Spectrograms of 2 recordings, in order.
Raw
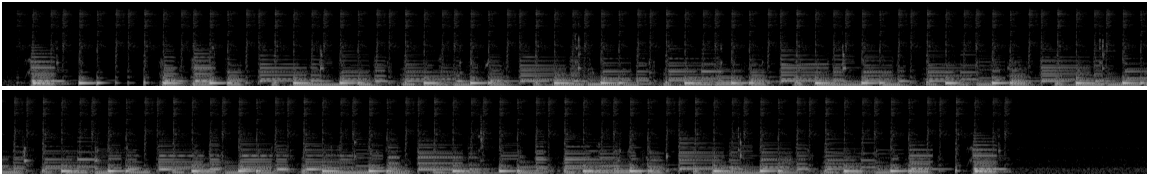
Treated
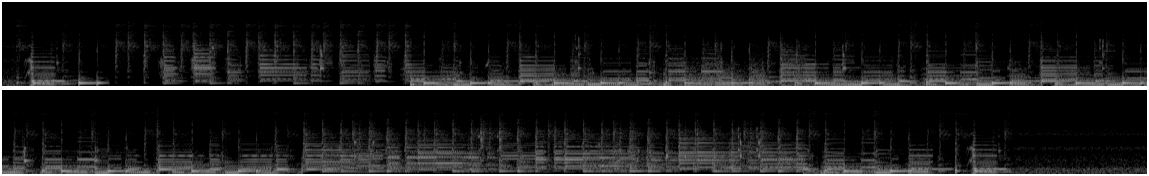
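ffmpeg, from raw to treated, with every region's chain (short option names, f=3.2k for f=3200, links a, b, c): -filter_complex "[0:a]asettb=1/sr,asplit=3[a][b][c];[a]atrim=end=1.074[d];[b]atrim=start=1.07:end=4.09,asetpts=PTS-STARTPTS,afade=t=in:d=0.004:c=qsin,afade=t=out:st=3.016:d=0.004:c=qsin,acrossover=split=6000[e][f];[f]acompressor=threshold=-56dB:ratio=4:attack=1:release=60[g];[e][g]amix=inputs=2:normalize=0,highpass=860[h];[c]atrim=start=4.086[i];[d][h]acrossfade=d=0.004:c1=hsin:c2=qsin[j];[j][i]acrossfade=d=0.004:c1=qsin:c2=hsin,asettb=1/sr,asplit=3[k][l][m];[k]atrim=end=6.694[n];[l]atrim=start=6.69:end=8.04,asetpts=PTS-STARTPTS,afade=t=in:d=0.004:c=qsin,afade=t=out:st=1.346:d=0.004:c=qsin,lowpass=3k,lowshelf=f=330:g=-5.5,aeval=exprs='clip(val(0),-1,0.00596)':c=same[o];[m]atrim=start=8.036[p];[n][o]acrossfade=d=0.004:c1=hsin:c2=qsin[q];[q][p]acrossfade=d=0.004:c1=qsin:c2=hsin,asettb=1/sr,asplit=3[r][s][t];[r]atrim=end=14.454[u];[s]atrim=start=14.45:end=19.46,asetpts=PTS-STARTPTS,afade=t=in:d=0.004:c=qsin,afade=t=out:st=5.006:d=0.004:c=qsin,highpass=520,lowpass=3.8k,aecho=1:1:185:0.708,atrim=end_sample=220941[v];[t]atrim=start=19.456[w];[u][v]acrossfade=d=0.004:c1=hsin:c2=qsin[x];[x][w]acrossfade=d=0.004:c1=qsin:c2=hsin,acrossover=split=4400[y][z];[z]acompressor=threshold=-53dB:ratio=4:attack=1:release=60[aa];[y][aa]amix=inputs=2:normalize=0,lowpass=7.7k,acompressor=threshold=-41dB:ratio=6,volume=6dB"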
